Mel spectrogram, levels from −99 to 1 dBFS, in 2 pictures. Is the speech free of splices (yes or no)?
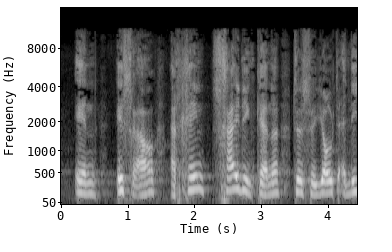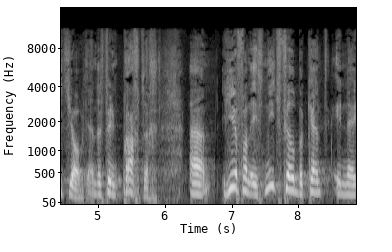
no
